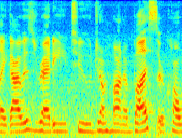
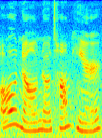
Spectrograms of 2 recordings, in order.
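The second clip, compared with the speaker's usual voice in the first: fake Spanish accent, slow and drawn out; 4 semitones higher than usual. Acting out a man's reply when asked where Tom is: put-on accent. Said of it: "using this accent".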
